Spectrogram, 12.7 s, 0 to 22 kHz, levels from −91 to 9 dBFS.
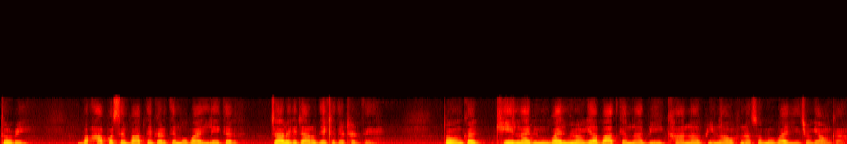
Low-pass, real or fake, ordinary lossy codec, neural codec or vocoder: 7.2 kHz; fake; none; codec, 16 kHz, about 1 kbps, DyCAST, with the encoder's durations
